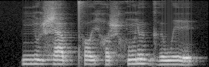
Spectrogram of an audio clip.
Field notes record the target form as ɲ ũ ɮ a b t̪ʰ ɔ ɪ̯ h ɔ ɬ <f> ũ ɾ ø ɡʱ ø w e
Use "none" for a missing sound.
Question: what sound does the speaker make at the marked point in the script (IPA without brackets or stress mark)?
h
